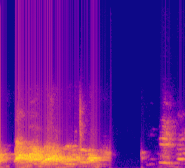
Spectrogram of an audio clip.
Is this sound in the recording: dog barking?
yes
